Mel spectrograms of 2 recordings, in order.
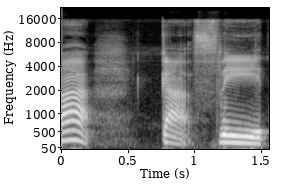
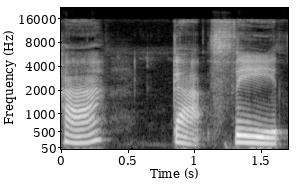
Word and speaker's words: เกษตร: อย่าง เช่น คำ ว่า เกษตร นะ คะ เกษตร ซึ่ง ถ้า นัก เรียน สังเกต นะ คะ ก็ คือ เรือ เนี่ย จะ อยู่ หลัง ตัว สะกด นะ คะ แต่ ว่า อา มัน จะ มี รูป รอ เรือ ปรากฏ อยู่ แต่ ว่า เวลา อ่าน เรา จะ ไม่ อ่าน ออก เสียง เรือ นะ คะ ค่า คำ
